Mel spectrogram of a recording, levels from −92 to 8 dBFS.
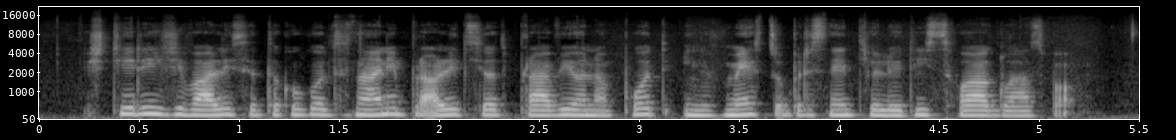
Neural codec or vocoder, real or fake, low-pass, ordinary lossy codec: none; real; 19.8 kHz; none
